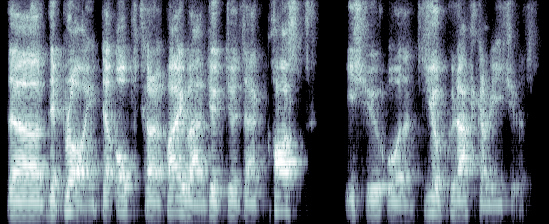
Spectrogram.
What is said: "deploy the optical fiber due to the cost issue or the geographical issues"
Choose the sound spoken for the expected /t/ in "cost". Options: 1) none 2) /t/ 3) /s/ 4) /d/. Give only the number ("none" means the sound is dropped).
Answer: 2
